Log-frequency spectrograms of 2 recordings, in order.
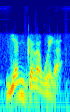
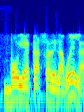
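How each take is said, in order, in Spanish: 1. Las primeras palabras se juntan en una sola palabra corta. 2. Cada palabra de la frase se pronuncia completa. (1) "aquí se dice Bianca la abuela, que parece africano" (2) "Aquí no se dice voy a casa de la abuela"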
